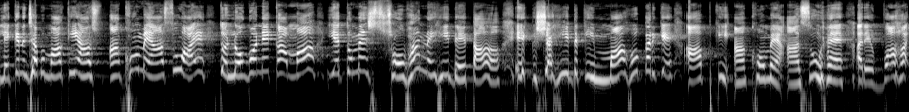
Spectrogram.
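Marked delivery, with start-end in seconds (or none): none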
